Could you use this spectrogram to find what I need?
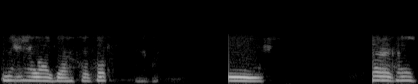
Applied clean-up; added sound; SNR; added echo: none; none; none; none.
